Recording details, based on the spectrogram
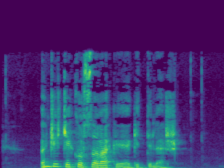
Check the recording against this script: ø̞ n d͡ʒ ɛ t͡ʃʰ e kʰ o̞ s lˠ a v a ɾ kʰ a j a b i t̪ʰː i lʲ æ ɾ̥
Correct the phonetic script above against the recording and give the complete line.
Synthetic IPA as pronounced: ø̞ n d͡ʒ ɛ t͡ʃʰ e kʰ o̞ s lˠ a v a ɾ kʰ a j a ɟ i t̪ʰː i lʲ æ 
